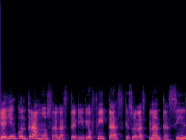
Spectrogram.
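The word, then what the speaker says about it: pteridofitas: Casi no se lee allí, pero pteridiofitas no se pronuncia la P, pues son plantas sin semillas.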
